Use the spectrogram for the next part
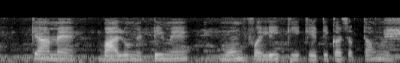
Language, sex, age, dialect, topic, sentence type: Hindi, female, 25-30, Marwari Dhudhari, agriculture, question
